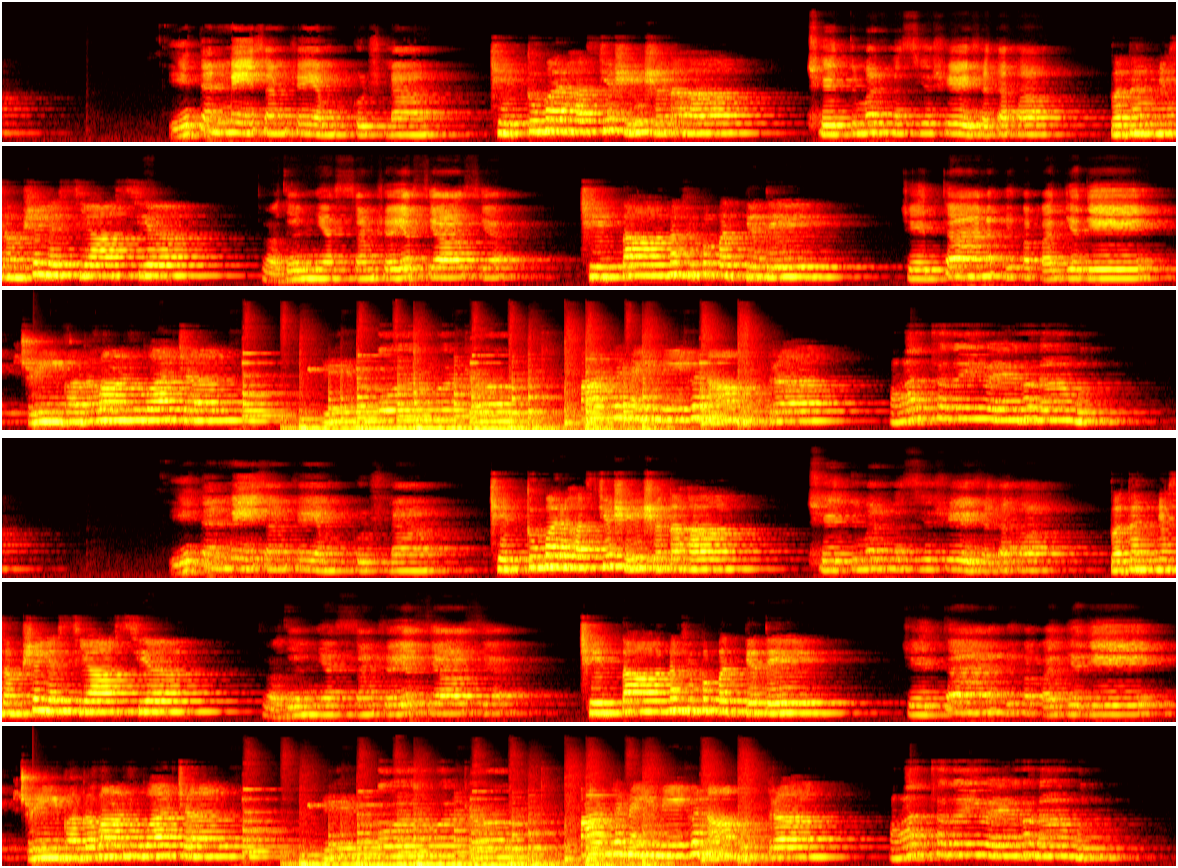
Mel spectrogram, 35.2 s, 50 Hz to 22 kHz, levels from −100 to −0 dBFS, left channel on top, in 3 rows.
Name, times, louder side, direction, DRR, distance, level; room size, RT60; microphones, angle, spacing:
voice 1, 1.7-4.3 8.1-10.5 14.3-16.8 20.8-23.2, left 4 dB, 70° left, 3 dB, 0.5 m, -29 dB
voice 2, 4.9-7.4 11.1-13.7 17.5-19.9 23.6-25.9 29.3-31.6, right 1 dB, 65° right, 1 dB, 0.7 m, -25 dB
sound 1, 25.9-30.2 30.5-31.0, left 1 dB, 15° left, 0.3 m, -28 dB
voice 3, 26.7-28.6 32.4-34.4, left 2 dB, 25° right, -2 dB, 0.6 m, -29 dB
5.7 x 2.1 x 3.2 m, 1.1 s
head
